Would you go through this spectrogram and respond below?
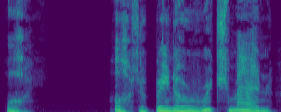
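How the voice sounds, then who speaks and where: Male reader doing a whiny, blustering small-town mayor, pitched up high and pushed loud. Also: sing-song, slow, slightly rough, dry recording, clean studio sound, exaggerated voice. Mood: wheedling. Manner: whining, wheedling, coarse dialect speech. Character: blustering, greedy, cowardly middle-aged male mayor. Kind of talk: audiobook character voice.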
